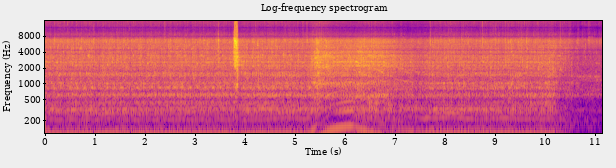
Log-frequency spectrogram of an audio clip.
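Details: Bayliner boat engine with a bad starter holds a steady idle, then one quick throttle blip rises and falls back to a smooth idle before shutdown; it sounds healthy.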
